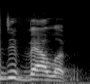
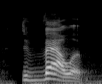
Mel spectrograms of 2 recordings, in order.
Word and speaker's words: develop: Então, olha lá, eu tenho aqui, ó, a palavra, o verbo to develop, para desenvolver. Olha lá, develop, develop, tá? A minha sílaba mais forte é aqui no VE e não no CVC, tá?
